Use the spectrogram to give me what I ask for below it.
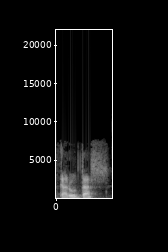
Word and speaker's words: karuta: Entonces no puede decir carta, tiene que decir caruta, con K además.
